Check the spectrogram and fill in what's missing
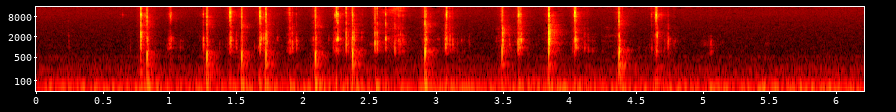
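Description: Fingertips tap and press the keys of a small black plastic backlit Razer Tartarus Chroma gaming keypad, making a quick, irregular run of short, crisp plastic clicks. Each click is sharp and bright with almost no ring, over a steady low background hum.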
